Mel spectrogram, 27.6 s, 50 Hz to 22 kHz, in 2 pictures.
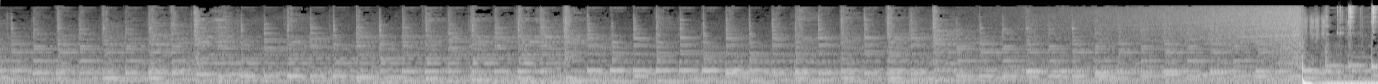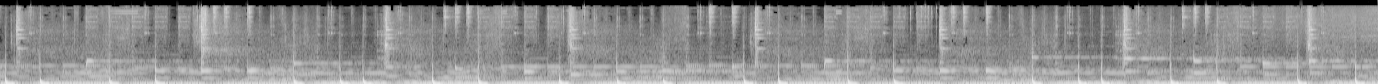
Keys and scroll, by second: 5.7 space, 7.1-8.0 typing, 11.1-12.0 typing, 20.1 BackSpace, 21.2-22.1 typing.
